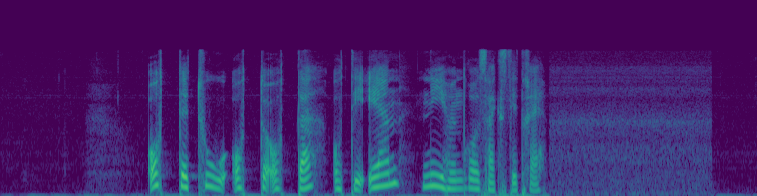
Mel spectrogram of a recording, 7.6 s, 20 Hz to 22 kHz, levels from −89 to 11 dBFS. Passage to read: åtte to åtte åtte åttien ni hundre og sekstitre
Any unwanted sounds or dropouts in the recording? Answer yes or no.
no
